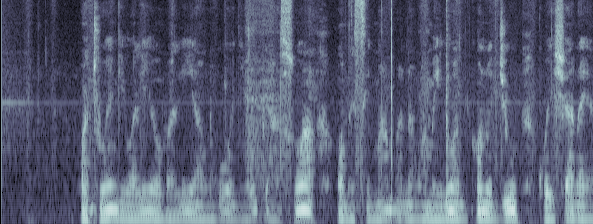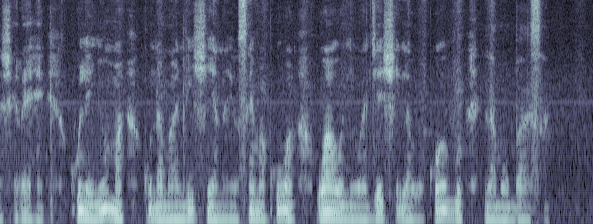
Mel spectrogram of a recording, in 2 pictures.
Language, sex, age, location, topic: Swahili, male, 18-24, Mombasa, government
